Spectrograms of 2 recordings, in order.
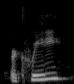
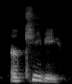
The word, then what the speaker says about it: Urquidy: So quickly before we go, tonight, Fried against Urquidy. Is that how you say his name? Urquidy.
